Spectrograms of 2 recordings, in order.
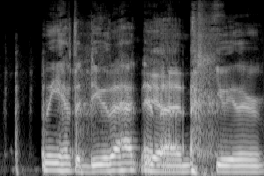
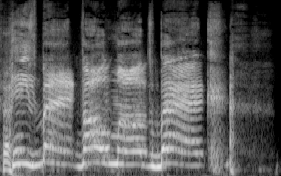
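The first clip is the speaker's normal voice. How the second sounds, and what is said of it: Imitates a film character's scream. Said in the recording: “I'd make people do their best impression of he's back.”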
